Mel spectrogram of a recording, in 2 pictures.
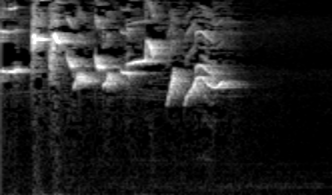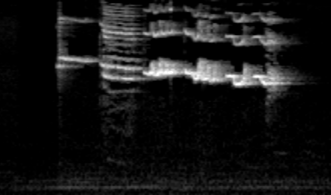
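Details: Forest-living wild Oriental magpie-robin singing two bursts of sweet, slurred whistles that step downward, each lasting about two seconds and separated by a silent gap; a soft low hum runs underneath.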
